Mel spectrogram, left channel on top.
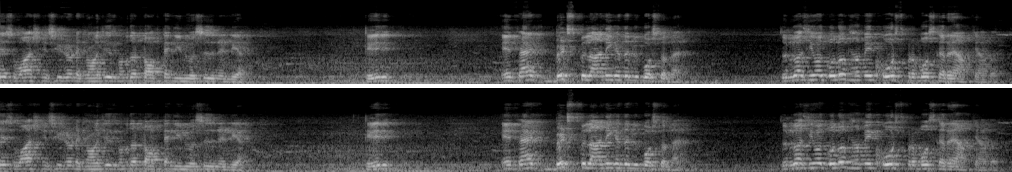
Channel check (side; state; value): both; normal; correlation 0.12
